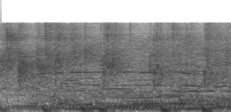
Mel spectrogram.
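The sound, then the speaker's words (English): An audience at the Mutiny comedy show claps and applauds steadily for a couple of seconds to welcome the next comedian, a dense wash of hands filling the room, with some music playing underneath. “Please clap your hands wildly”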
